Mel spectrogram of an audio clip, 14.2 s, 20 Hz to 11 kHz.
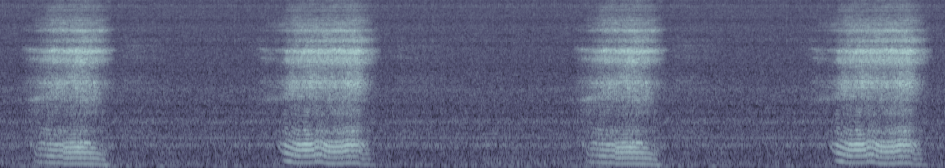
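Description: Four loud, rattling snores with quiet pauses between, about 15 breaths a minute; ordinary snoring during sleep.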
